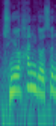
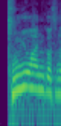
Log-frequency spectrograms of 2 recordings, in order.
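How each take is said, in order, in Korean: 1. 이 구절은 강조 없이 평평하게 말합니다. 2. '중요'는 강조되고 길게 발음합니다. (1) "여러분이 말할 때 어떻게 하냐면" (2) "중요가 강조가 돼 있잖아요"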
